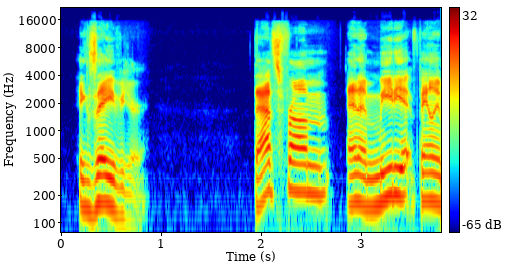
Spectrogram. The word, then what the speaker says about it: Xavier: saying it wrong LOL it's pronounced with an X Xavier Xavier that's from an immediate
